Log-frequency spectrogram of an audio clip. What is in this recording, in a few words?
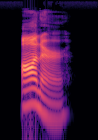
"honor", English; 3000 words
